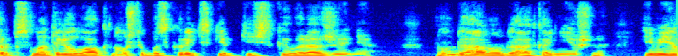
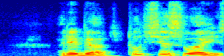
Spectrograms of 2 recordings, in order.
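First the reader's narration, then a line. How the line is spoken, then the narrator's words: Cheerful. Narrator (Russian): сказал Крот бодро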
